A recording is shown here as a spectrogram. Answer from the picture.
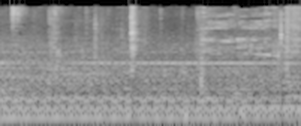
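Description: Car engine idling with a steady low hum, with a few light plastic clicks as the centre console lid is opened.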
